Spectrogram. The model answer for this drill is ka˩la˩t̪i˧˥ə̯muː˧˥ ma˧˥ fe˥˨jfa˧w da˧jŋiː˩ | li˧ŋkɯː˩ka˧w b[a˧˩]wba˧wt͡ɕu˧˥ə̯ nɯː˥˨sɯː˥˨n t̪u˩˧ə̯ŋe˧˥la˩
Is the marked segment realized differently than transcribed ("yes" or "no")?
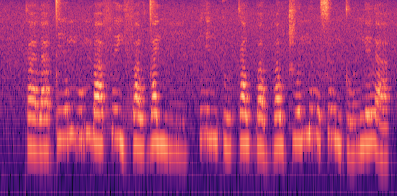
no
